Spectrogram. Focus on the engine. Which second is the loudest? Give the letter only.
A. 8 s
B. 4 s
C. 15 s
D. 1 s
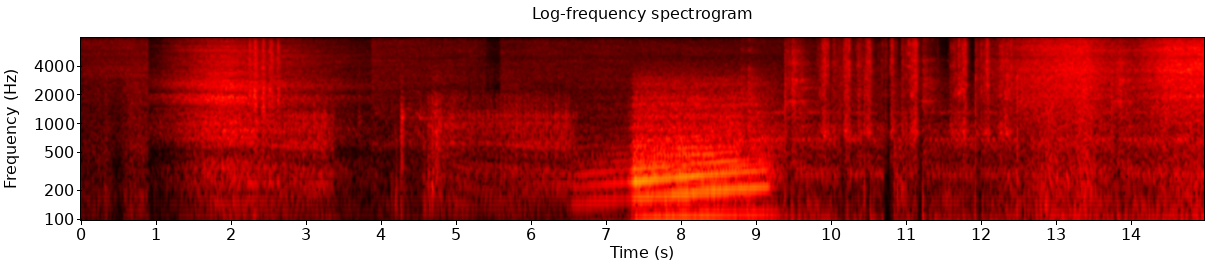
A.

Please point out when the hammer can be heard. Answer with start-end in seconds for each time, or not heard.
8.7-14.9.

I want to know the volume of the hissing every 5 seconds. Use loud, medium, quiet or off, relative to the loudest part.
medium, quiet, loud.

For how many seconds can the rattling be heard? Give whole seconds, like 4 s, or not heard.
3 s.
